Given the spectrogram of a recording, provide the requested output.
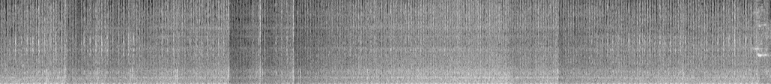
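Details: Farmall Cub tractor engine at idle: an uneven idle with irregular pops and dropouts breaking up the low putter. The cause of the popping is unknown and the owner is asking for ideas.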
